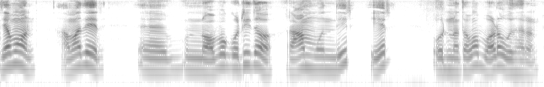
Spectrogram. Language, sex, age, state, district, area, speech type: Bengali, male, 18-30, West Bengal, Jalpaiguri, rural, spontaneous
